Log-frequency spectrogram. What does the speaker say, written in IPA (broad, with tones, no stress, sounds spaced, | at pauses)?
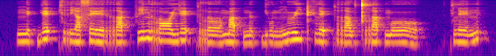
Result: ŋ e˨˩ k̚ j e˥˩ ʔ k r i˩˦ a̯ s eː˨˩ r a˨˩ k̚ f i˥˩ n r ɔː˧ j e˦˥ ʔ p r ɤː˩˦ m a˨˩ t̚ n ɯ˨˩ k̚ j u˩˦ n ŋ ɯː˥˩ j pʰ l e˦˥ ʔ p r a˧ w t r a˥˩ t̚ m oː˥˩ | k l e˩˦ n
